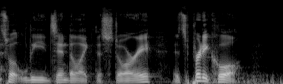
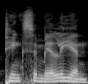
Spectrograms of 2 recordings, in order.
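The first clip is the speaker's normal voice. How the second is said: put-on shitty Irish accent; 6 semitones higher, 6 dB louder than usual. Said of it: "shitty Irish accent".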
